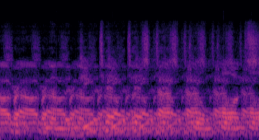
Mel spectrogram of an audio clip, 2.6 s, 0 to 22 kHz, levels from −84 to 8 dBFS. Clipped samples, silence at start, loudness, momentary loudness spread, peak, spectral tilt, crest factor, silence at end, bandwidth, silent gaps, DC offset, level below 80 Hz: under 0.1%; 0 s; -32 LUFS; 1 LU; -18 dBFS; -4.5 dB/octave; 14 dB; 0 s; 16 kHz; none; under 0.1%; -64 dBFS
